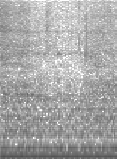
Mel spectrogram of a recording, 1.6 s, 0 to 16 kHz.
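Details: 2005 Ford Excursion 6.0L Powerstroke diesel, 227k miles, built motor with new injectors, ARP head studs, EGR delete, relatively cold start on a hot day, wait-to-start light on; fires right up into a deep steady even idle, no knocks or misses; normal idle.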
